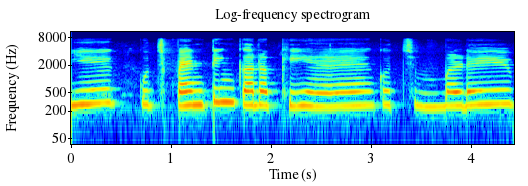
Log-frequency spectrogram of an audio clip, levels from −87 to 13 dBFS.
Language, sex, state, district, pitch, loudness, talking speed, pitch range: Hindi, female, Rajasthan, Jaisalmer, 275 Hz, -18 LUFS, 110 wpm, 265-285 Hz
